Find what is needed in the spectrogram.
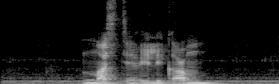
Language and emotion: Russian, neutral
